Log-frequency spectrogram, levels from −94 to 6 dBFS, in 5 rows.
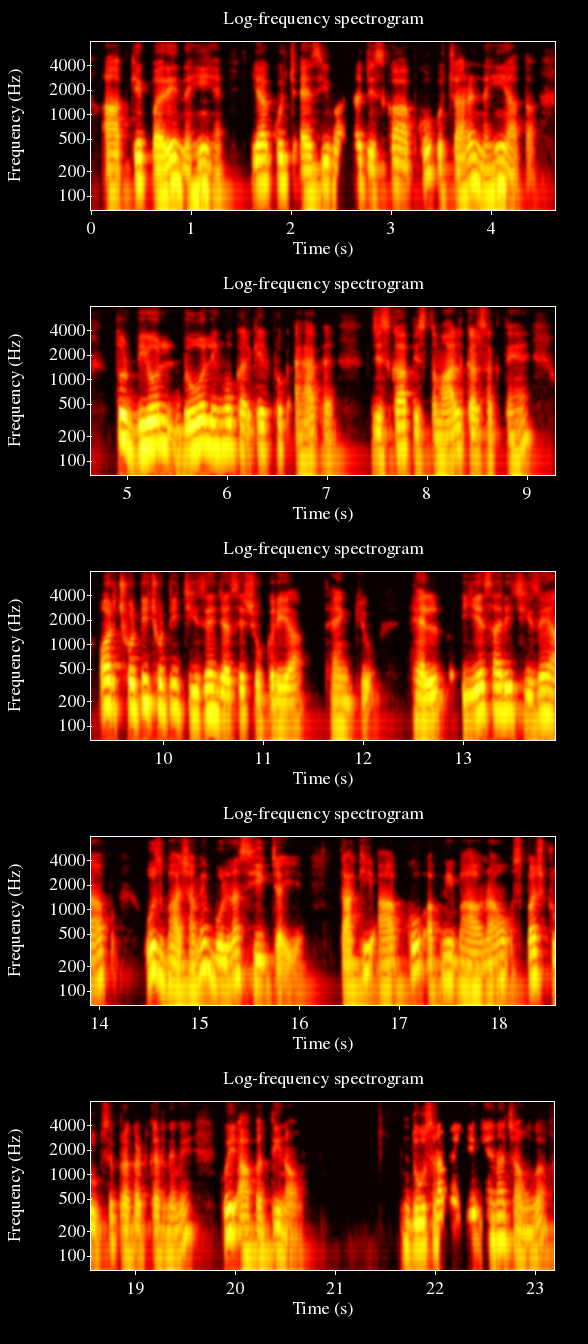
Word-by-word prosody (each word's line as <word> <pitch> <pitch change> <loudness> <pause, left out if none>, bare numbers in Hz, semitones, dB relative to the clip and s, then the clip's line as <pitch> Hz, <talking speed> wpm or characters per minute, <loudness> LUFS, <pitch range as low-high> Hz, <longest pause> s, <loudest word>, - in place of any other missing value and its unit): आपके 110 +5 +2
परे 110 +8 +5
नहीं 120 +1 +1
है, 105 0 -10 0.3
या 145 +1 +4
कुछ 145 +1 -1
ऐसी 105 +6 +1
भाषा 130 +3 -4
जिसका 115 +4 -2
आपको 165 +9 -2
उच्चारण 110 +7 -1
नहीं 120 +4 +1
आता, - - -8 0.4
तो 190 - +11
डिओ 150 0 +7 0.2
डुओलिंगो 150 +2 +5
करके 130 +1 +1
1 135 - -2
ख़ुद 140 - -3
ऐप 105 +3 -3
है, 100 +1 -6 0.4
जिसका 115 +3 0
आप 135 -1 0
इस्तेमाल 105 +2 0
कर 115 - +4
सकते 100 -2 -8
हैं 100 -2 -5 0.3
और 180 +1 +7
छोटी-छोटी 175 -1 +2
चीज़ें 145 -1 +1
जैसे 130 +1 +2
शुक्रिया, 105 -5 0 0.3
थैंक 100 -1 -5
यू - - -4 0.4
हेल्प 120 - +3 0.2
ये 135 +6 +4
सारी 150 -1 +2
चीज़ें 135 -2 -1
आप 145 +4 -2 0.4
उस 170 0 +4
भाषा 105 -4 -1
में 195 - 0
बोलना 120 +3 +2
सीख 120 -4 -2
जाइए, - - -3 0.4
ताकि 105 0 0
आपको 115 - -1
अपनी 130 +5 -4
भावनाओं 110 +3 -2
स्पष्ट 150 +6 -2
रूप 115 -3 -1
से 110 - -4
प्रकट 110 -3 -3
करने 105 -1 -4
में 145 - -5 0.3
कोई 190 +2 +5
आपत्ति 105 +2 -1
न - - -3
हो। 85 +4 -8 1.0
दूसरा 130 +5 +2
मैं 240 - -4
ये 340 - +2
कहना 160 - -2
चाहूँगा, 105 -3 -4
125 Hz, 165 wpm, -22 LUFS, 105-145 Hz, 1.0 s, तो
